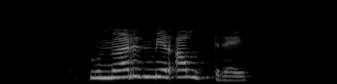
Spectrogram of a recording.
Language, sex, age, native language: Icelandic, female, 9, Icelandic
